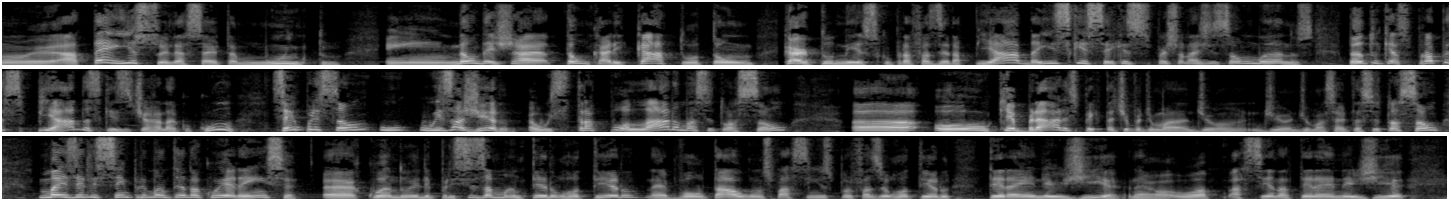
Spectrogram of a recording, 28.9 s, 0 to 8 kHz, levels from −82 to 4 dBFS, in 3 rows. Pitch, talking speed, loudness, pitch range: 205 Hz, 190 wpm, -25 LUFS, 180-240 Hz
